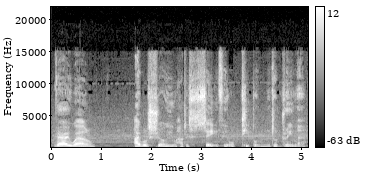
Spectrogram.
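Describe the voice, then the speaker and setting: A man performs an ancient, sly immortal for an audio drama. His delivery is languid and swooping, slow and teasing, over clear background music. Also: mid-range voice, sing-song, mellow. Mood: sly, ominous. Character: sly, theatrical, millennium-old immortal man.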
